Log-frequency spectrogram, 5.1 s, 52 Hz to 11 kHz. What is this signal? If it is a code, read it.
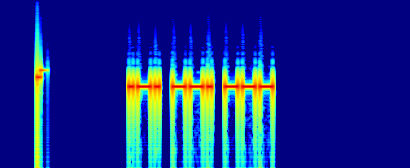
Morse code, heard as a keyed tone, about 23 wpm, 700 Hz. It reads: RGO
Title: USA Call Sign Postfixes - 3 Letters 22wpm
